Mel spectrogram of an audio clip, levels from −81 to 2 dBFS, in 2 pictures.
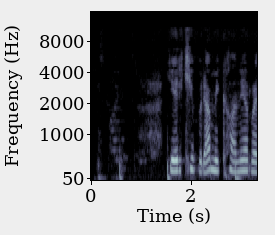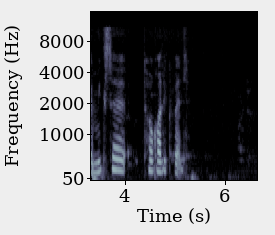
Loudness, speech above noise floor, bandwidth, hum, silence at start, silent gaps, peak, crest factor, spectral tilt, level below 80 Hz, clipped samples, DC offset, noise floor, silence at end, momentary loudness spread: -29 LUFS; 38 dB; 11.5 kHz; none; 0.1 s; none; -12 dBFS; 20 dB; -4.5 dB/octave; -50 dBFS; under 0.1%; under 0.1%; -66 dBFS; 1.3 s; 23 LU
